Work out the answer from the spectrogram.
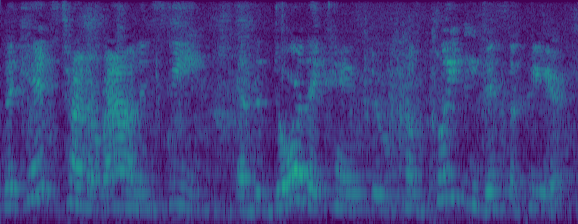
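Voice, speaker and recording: A woman's voice: on the high side, expressive, moderate pace. A woman narrating a scripted children's puppet story. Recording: roomy, distant mic, clear noise.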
